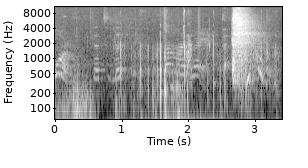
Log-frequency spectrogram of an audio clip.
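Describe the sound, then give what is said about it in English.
A single sharp, hissing sneeze bursts out near the end, loud and breathy, after a stretch of low murmuring voices and faint clattering sounds. “I have to sneeze.”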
